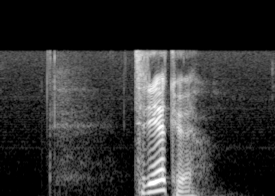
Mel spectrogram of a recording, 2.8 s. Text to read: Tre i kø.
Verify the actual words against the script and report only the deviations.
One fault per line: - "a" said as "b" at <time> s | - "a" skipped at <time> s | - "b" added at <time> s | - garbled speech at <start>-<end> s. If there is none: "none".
none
